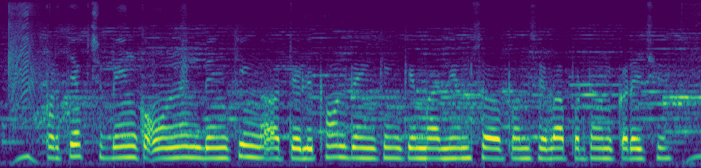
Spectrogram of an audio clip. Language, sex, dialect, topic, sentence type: Maithili, male, Eastern / Thethi, banking, statement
